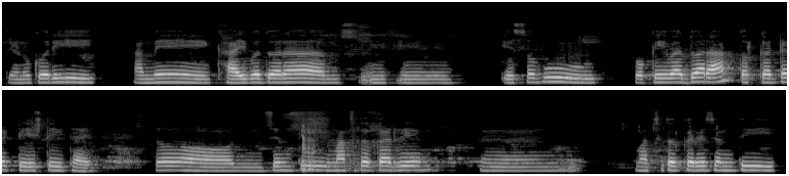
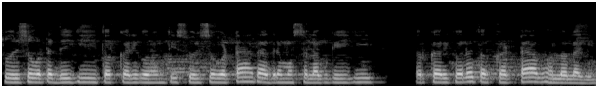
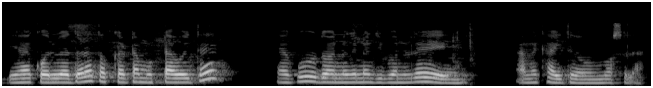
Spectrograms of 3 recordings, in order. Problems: constant background noise, continuous background conversations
